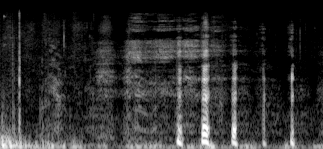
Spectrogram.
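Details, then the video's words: Sherpa, a pet dog out on a walk, 'talking' nonstop to his owners: a quick run of five short, grumbly yelping bursts spread over about a second, following a stretch of low wind rumble. "This dog wont stop talking!"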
